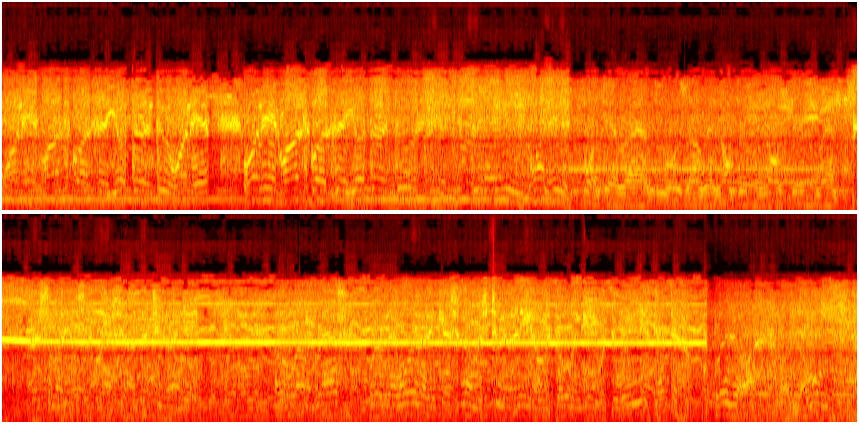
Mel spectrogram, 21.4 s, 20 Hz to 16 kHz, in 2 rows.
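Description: CB radio receiver on 27.025 MHz carrying several distant stations transmitting at once over heavy static: garbled, overlapping voices that cannot be made out. Steady heterodyne whistles from colliding carriers run through it: a low tone for the first few seconds, then a high whistle from about halfway until just before the end.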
